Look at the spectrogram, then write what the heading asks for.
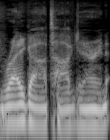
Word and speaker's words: Rhaegar Targaryen: Now, I will start because Jon Snow is the trueborn son of Rhaegar Targaryen and Lyanna Stark. Did I pronounce that right?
